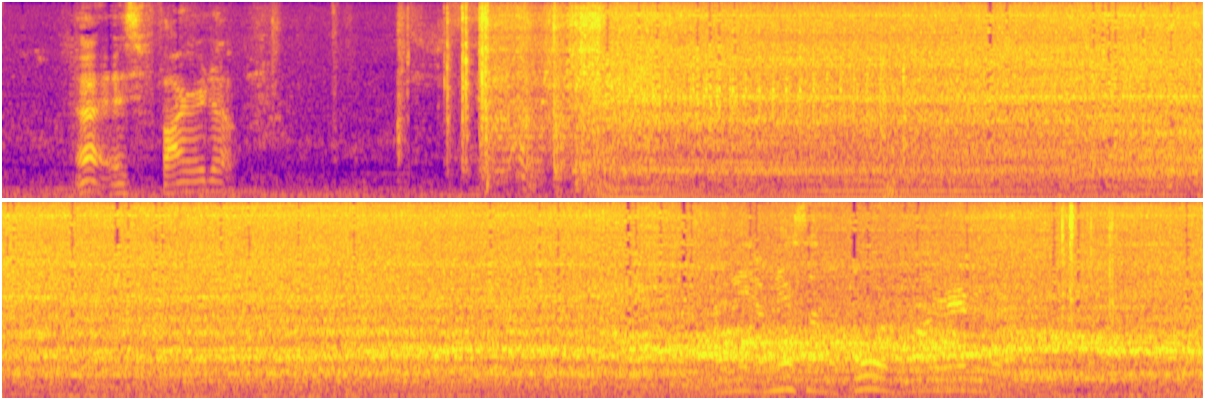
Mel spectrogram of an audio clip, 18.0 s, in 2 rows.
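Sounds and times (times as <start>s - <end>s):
car engine idling: 3.7s - 18.0s.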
